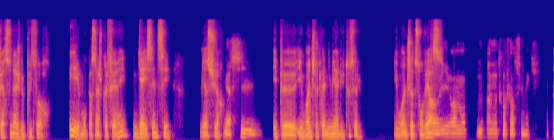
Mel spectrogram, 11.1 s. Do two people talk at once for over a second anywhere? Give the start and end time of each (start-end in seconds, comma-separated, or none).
none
